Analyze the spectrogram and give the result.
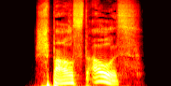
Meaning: second-person singular present of aussparen
- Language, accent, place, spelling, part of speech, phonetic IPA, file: German, Germany, Berlin, sparst aus, verb, [ˌʃpaːɐ̯st ˈaʊ̯s], De-sparst aus.ogg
